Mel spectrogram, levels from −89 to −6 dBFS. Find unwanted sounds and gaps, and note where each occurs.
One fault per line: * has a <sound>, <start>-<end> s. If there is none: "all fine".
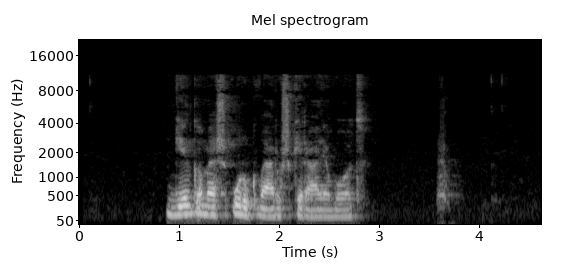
* has a bark, 3.6-3.9 s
